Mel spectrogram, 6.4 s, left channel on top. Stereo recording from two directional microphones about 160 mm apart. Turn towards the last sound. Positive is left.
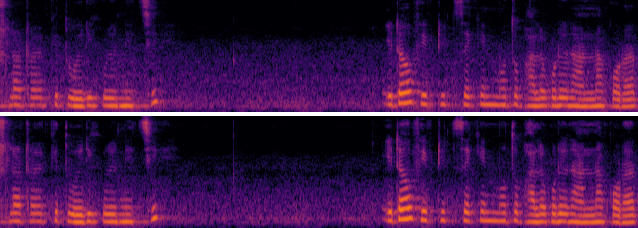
turn(degrees=-15)  # may be behind; listen again after turning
